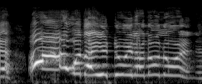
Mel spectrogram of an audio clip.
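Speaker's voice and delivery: high, shouted mock objection; hammed-up protest. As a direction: cry out loudly, waving off the thanks. Acted protest at being thanked.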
